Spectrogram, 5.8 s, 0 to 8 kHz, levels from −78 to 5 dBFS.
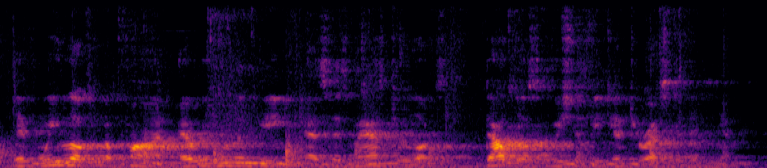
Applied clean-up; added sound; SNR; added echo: none; Walk, footsteps; 15 dB; reverberation time 1.2 s.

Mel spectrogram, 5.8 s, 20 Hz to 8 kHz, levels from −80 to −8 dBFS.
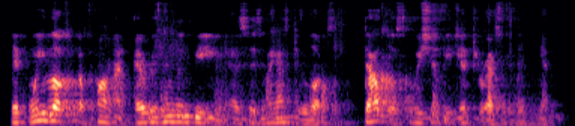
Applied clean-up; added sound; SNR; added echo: neural mask model DeepFilterNet 3.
